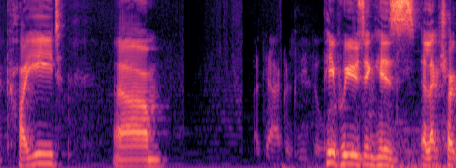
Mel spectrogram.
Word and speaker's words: Kaid: get six picked for cade now kaid i pronounced it wrong there kaide um people using his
